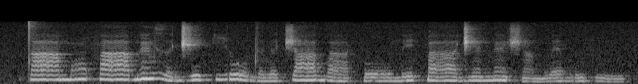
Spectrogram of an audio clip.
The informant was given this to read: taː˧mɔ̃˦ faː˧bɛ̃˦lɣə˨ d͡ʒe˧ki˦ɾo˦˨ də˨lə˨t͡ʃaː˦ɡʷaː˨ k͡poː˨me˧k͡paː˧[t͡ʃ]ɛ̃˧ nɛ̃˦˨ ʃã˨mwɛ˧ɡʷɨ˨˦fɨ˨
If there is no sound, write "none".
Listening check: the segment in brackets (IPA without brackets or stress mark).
d͡ʒ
